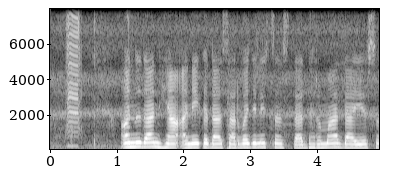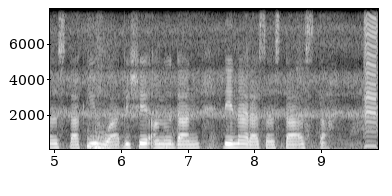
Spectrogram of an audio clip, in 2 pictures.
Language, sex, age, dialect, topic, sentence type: Marathi, female, 31-35, Southern Konkan, banking, statement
